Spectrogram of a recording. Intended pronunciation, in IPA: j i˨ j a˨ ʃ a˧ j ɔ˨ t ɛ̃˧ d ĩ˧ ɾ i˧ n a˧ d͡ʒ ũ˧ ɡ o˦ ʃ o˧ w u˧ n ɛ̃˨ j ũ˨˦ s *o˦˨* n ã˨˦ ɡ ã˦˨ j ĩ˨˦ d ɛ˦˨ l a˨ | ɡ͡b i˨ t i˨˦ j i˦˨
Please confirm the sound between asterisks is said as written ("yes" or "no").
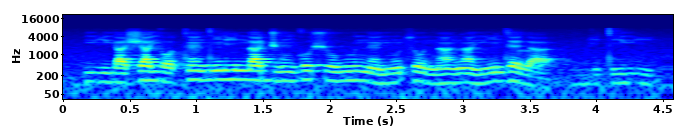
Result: yes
